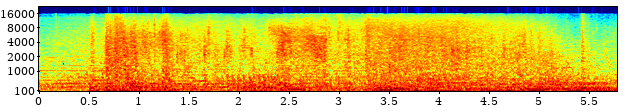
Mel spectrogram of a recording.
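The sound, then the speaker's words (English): A schooner rams and rides over a small blue and white ketch during a sailing race. A loud, dense crash with a deep boom and rushing water noise runs continuously throughout, with a steady low rumble toward the end and no talk. “The wheel spins and the vessel turns into the ketch and sails over it.”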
